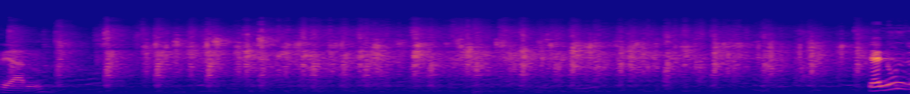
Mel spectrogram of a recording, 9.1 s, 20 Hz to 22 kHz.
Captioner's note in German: Beifall BÜNDNIS 90/DIE GRÜNEN und CDU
